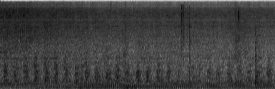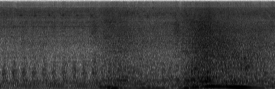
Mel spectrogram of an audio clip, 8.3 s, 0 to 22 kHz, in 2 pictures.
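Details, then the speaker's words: 2010 Vauxhall Zafira 1.8 petrol at idle after start: regular knock about 3.5 per second plus rubbing, first thought rod knock; auxiliary belt badly cracked, water pump or tensioner suspected, cause unconfirmed. "Right, so here is today's job. 2010 Vauxhall Zafira 1.8 petrol, and it's come in with a knocking sound."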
